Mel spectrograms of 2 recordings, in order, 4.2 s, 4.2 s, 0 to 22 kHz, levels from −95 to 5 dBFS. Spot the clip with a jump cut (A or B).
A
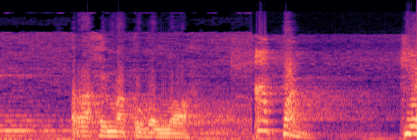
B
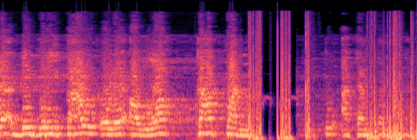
A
